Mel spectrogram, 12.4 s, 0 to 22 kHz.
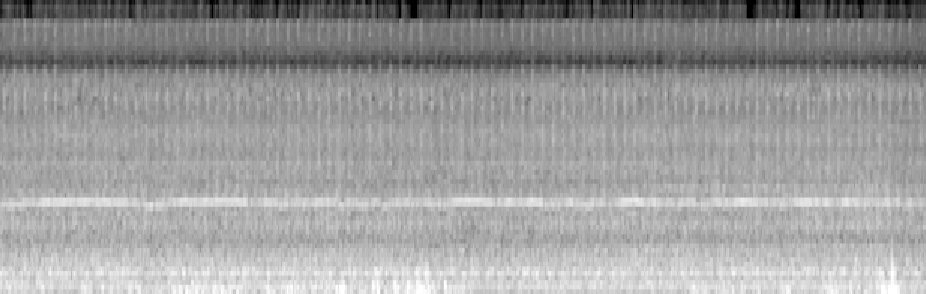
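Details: Lada Vesta at 45,000 km idling with a light, fast hydraulic lifter ticking and faint whine; oil pressure measured jumping, caused by a torn oil pickup seal ring.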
